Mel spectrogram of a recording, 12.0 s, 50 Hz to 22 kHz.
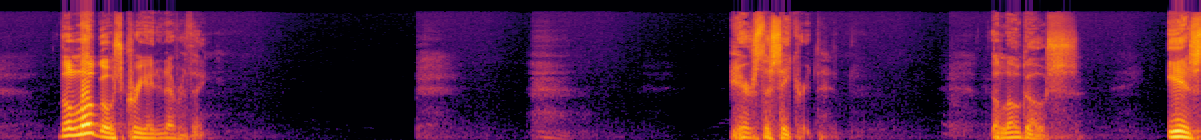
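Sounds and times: man breathing: 4.2s - 4.7s, 5.3s - 6.8s, 9.4s - 9.9s.

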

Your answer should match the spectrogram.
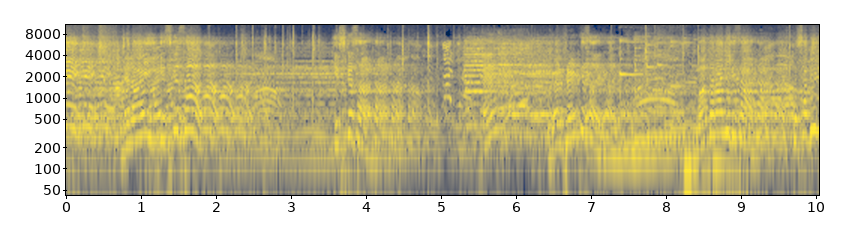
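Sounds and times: keyboard music: 0.0s - 10.0s
man speaking through pa system: 5.4s - 10.0s.

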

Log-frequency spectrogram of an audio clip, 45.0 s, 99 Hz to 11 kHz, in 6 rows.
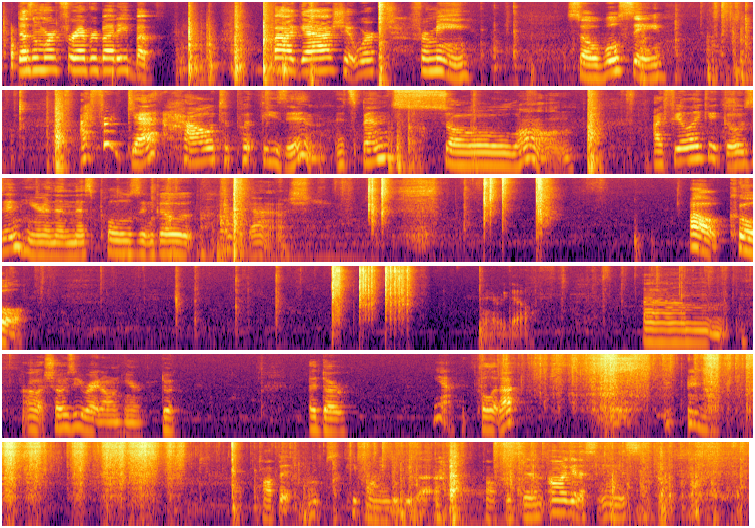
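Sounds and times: plastic rustle: 34.8s - 45.0s.

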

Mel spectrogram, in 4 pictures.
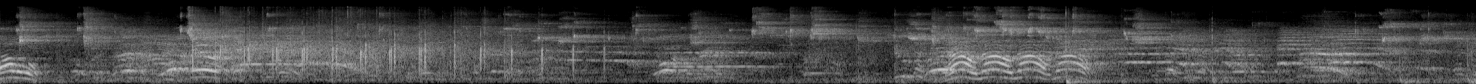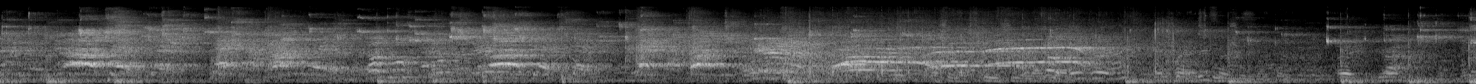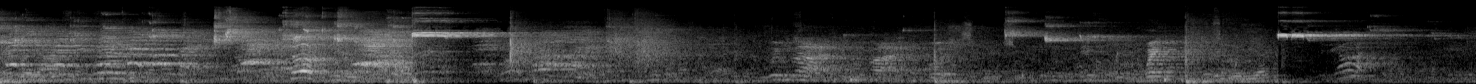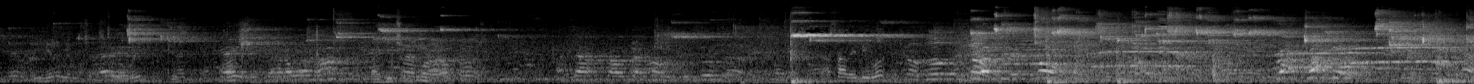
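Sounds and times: crowd voices and shouts: 0.0s - 59.0s
basketball bouncing on court: 10.6s - 11.0s, 41.4s - 41.6s.

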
